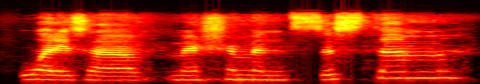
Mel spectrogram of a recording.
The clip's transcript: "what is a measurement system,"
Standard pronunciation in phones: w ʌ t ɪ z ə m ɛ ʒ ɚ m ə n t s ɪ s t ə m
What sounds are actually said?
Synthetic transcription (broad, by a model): w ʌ t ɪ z ə m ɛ ʃ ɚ m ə n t s ɪ s t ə m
